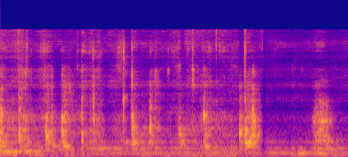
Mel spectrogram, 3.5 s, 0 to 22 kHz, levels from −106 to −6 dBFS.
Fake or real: fake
